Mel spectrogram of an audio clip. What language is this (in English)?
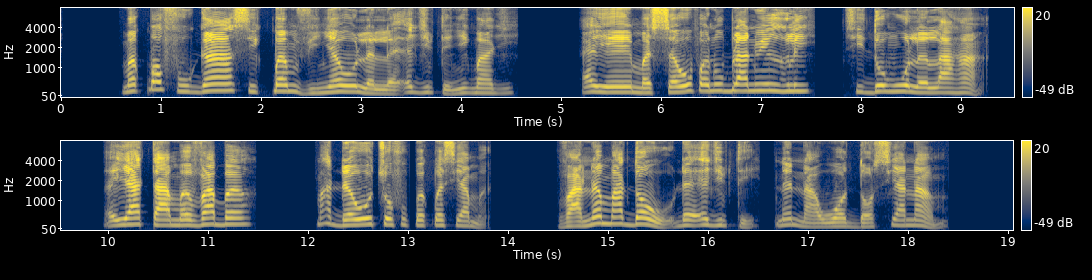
Ewe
